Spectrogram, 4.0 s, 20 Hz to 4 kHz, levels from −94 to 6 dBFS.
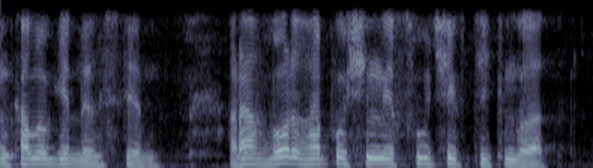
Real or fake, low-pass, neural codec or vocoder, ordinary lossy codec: fake; 3.6 kHz; codec, 44.1 kHz, 7.8 kbps, Pupu-Codec; none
